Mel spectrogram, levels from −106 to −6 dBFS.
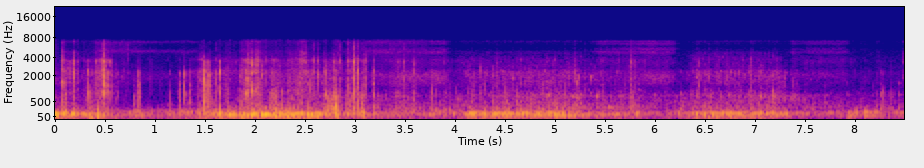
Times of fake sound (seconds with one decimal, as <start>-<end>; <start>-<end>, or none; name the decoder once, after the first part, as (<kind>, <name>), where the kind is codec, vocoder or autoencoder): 4.7-6.5 (vocoder, Vocos)

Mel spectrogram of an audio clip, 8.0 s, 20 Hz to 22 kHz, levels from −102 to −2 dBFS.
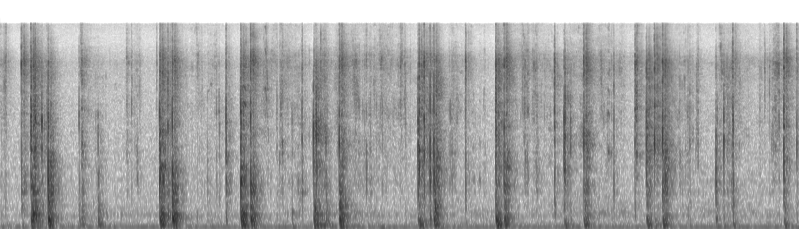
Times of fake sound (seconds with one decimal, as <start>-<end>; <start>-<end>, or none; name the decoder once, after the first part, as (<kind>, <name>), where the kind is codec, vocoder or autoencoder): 6.4-6.9 (vocoder, Vocos)

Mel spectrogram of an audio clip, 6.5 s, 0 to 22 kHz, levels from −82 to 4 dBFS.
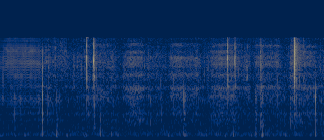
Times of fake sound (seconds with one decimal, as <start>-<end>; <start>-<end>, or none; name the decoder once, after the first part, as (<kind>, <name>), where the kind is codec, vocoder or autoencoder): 0.0-0.8 (vocoder, Vocos)

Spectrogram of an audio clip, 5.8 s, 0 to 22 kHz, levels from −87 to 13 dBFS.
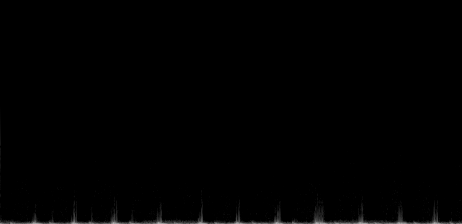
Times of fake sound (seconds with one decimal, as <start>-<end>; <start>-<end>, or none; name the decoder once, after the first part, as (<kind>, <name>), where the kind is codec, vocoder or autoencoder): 4.0-5.2 (vocoder, Vocos)

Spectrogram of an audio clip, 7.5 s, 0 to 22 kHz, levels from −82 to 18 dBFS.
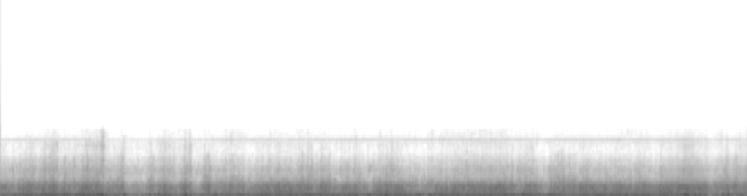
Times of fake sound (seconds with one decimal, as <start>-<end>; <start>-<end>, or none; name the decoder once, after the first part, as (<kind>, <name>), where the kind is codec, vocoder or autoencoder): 6.7-7.5 (vocoder, Vocos)

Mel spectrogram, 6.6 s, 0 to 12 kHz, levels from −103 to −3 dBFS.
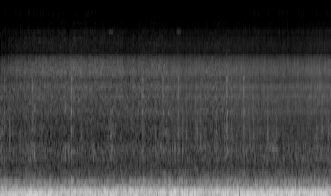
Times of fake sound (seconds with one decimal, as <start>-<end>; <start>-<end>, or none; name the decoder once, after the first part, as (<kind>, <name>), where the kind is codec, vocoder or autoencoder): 3.4-4.1 (vocoder, Vocos); 4.6-6.6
